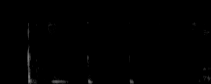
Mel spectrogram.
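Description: A few faint, sharp clicks about half a second apart, the first the loudest, with short scratchy sounds between them. They are clicks and taps on a computer's pointing device as a highlighter tool is picked and a tick mark is drawn.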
